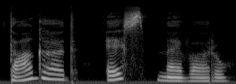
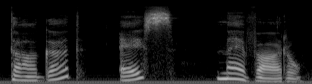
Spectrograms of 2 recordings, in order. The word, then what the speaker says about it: Tagad es nevaru: Tagad es nevaru. The rhythm is yes, no, yes, yes, no, no. Once more, yes, no, yes, yes, no, no. Tagad es nevaru.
